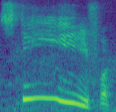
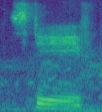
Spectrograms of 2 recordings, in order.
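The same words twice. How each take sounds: First: The name is said with delight. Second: The name is said with disdain.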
